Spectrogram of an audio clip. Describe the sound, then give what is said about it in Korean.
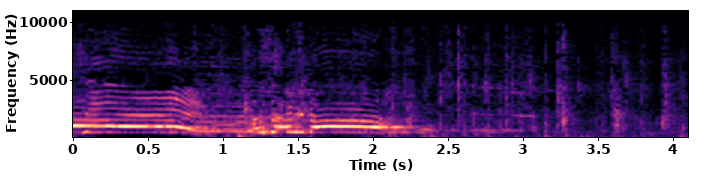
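An audience at a theater festival breaks into cheering and applause for two performers, with loud voices whooping at first, then dense, rapid clapping that gradually fades and thins out toward the end. “다시 한번 큰 박수 부탁드리겠습니다.”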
